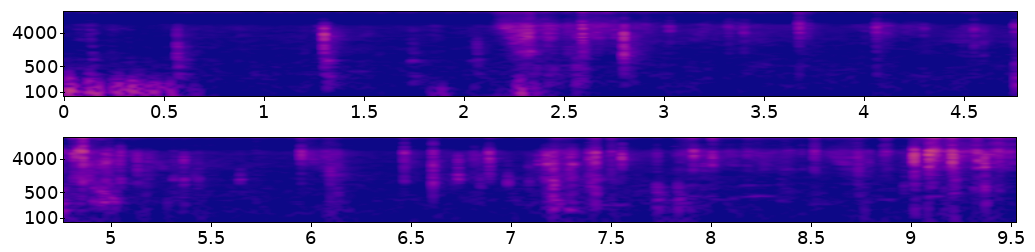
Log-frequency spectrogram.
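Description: Clear plastic packaging around a toy train car crinkling as it is handled and set on the table, with scattered light clicks and knocks. A dull thump comes right at the start.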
